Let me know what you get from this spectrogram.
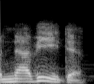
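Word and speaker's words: نوید: Now, if you divide this into two syllables, the syllables, there are two syllables. Na, okay, up to here. Na, and then say vid, navid, navid. And then this v stands at the beginning of the second syllable.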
